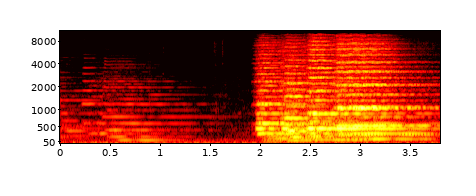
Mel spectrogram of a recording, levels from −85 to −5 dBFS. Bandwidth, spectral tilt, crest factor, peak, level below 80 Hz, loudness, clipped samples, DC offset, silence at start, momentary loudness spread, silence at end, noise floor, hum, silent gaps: 10.5 kHz; -4 dB/octave; 18 dB; -4 dBFS; -52 dBFS; -19 LUFS; under 0.1%; 0.1%; 0.3 s; 25 LU; 0 s; -52 dBFS; none; none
